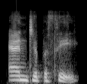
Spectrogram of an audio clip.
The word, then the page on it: antipathy: Indian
